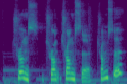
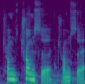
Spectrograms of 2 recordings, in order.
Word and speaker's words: Tromsø: Tromsø. How do you pronounce the O with a line through it? Tromsø.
